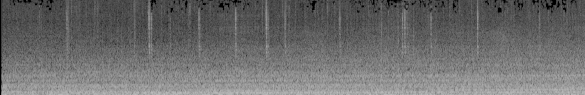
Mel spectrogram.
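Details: Moving car with a steady deep humming growl rising over road noise, increasing as driven: worn wheel bearing.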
